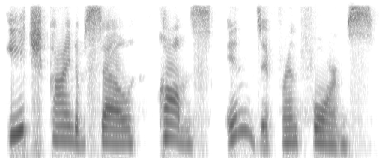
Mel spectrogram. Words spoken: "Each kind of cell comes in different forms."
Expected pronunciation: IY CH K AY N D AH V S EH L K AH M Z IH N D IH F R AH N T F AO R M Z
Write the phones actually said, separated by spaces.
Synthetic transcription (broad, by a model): IY CH K AY N D AH V S EH L K AH M Z IH N D IH F R AH N T F AO R M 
